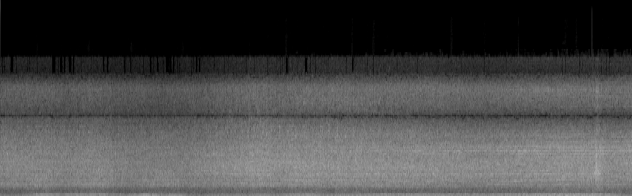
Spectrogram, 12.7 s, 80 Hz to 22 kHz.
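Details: Coyote V8-powered Ford Ranger road test after fixing a high-pitched squeal like a vacuum leak and oil leaks: smooth, even V8 drone pulling steadily with light tyre noise, no whine, tick or knock; sounds healthy.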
